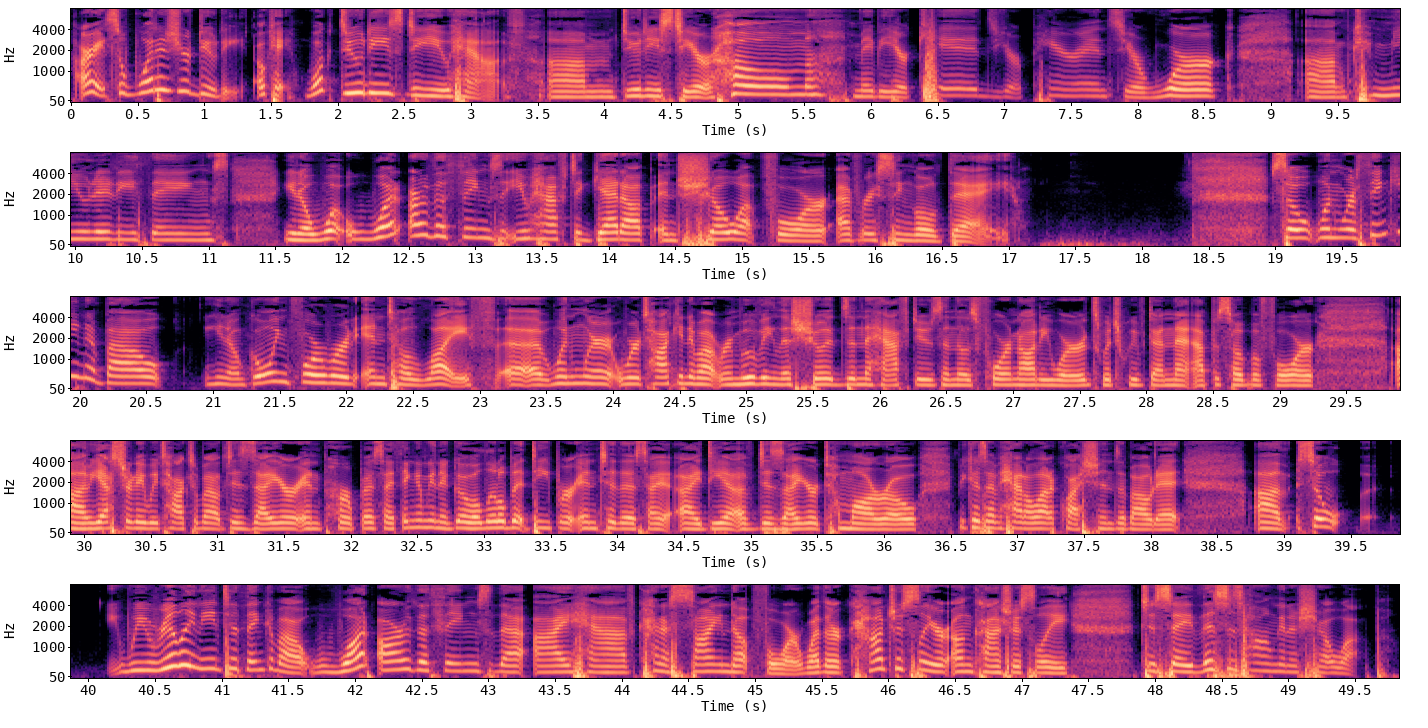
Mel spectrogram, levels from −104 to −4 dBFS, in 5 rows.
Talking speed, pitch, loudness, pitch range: 180 wpm, 200 Hz, -19 LUFS, 180-230 Hz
